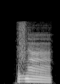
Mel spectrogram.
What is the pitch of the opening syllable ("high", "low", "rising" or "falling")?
low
